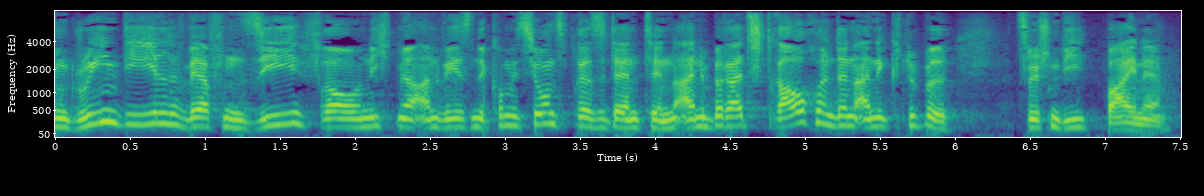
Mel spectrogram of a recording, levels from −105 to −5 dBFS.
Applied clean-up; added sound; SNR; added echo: none; none; none; none.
